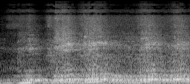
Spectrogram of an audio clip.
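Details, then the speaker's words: 1955 Chevy at first fire-up with new exhaust: a deep, even rumble rising smoothly with throttle, no rasp, blow or rattle; a normal exhaust note, though the throttle sticks because a return spring popped off. "That sounds so much better."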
